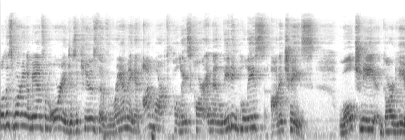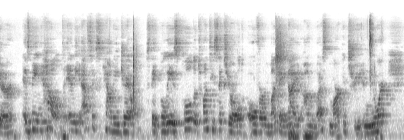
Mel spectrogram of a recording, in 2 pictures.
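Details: Adult woman, news-style narration; normal speech.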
